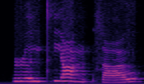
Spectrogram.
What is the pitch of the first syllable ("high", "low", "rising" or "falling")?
high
